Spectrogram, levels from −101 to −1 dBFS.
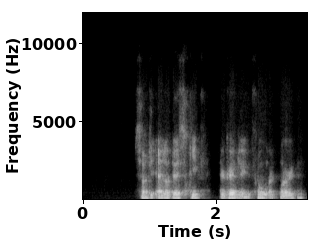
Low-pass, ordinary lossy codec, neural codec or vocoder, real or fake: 7.2 kHz; Opus, 24 kbps; codec, 16 kHz, 8 kbps, FunCodec, trained on Chinese and English, 25 frames a second; fake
